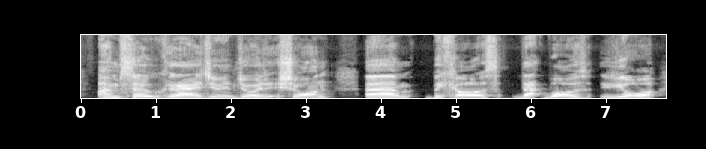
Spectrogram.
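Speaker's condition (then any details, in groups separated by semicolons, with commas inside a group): ALS; speech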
